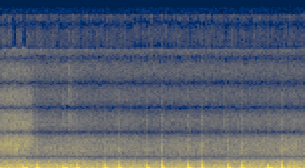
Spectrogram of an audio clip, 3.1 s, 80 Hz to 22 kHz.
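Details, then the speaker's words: Rapid, regular paired thumps at about 150 beats a minute, roughly twice the mother's rate and felt as a vibration; normal fetal heartbeat. "The fetus's heart beats about twice as fast as the mother's. Monitoring the baby's heartbeat gives a good indication of his general condition."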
